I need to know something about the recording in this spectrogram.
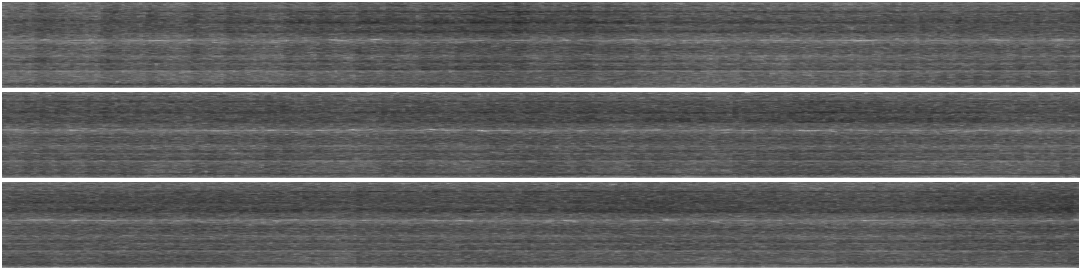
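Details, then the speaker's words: Husqvarna snow thrower started on choke after carburetor reinstalled during governor repair, about half a liter of fuel: buzzy note wavers and stumbles, running rough; owner thinks it's getting too much fuel. "well that's really disappointing what is happening it's getting too much fuel man this has been a challenge you guys"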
